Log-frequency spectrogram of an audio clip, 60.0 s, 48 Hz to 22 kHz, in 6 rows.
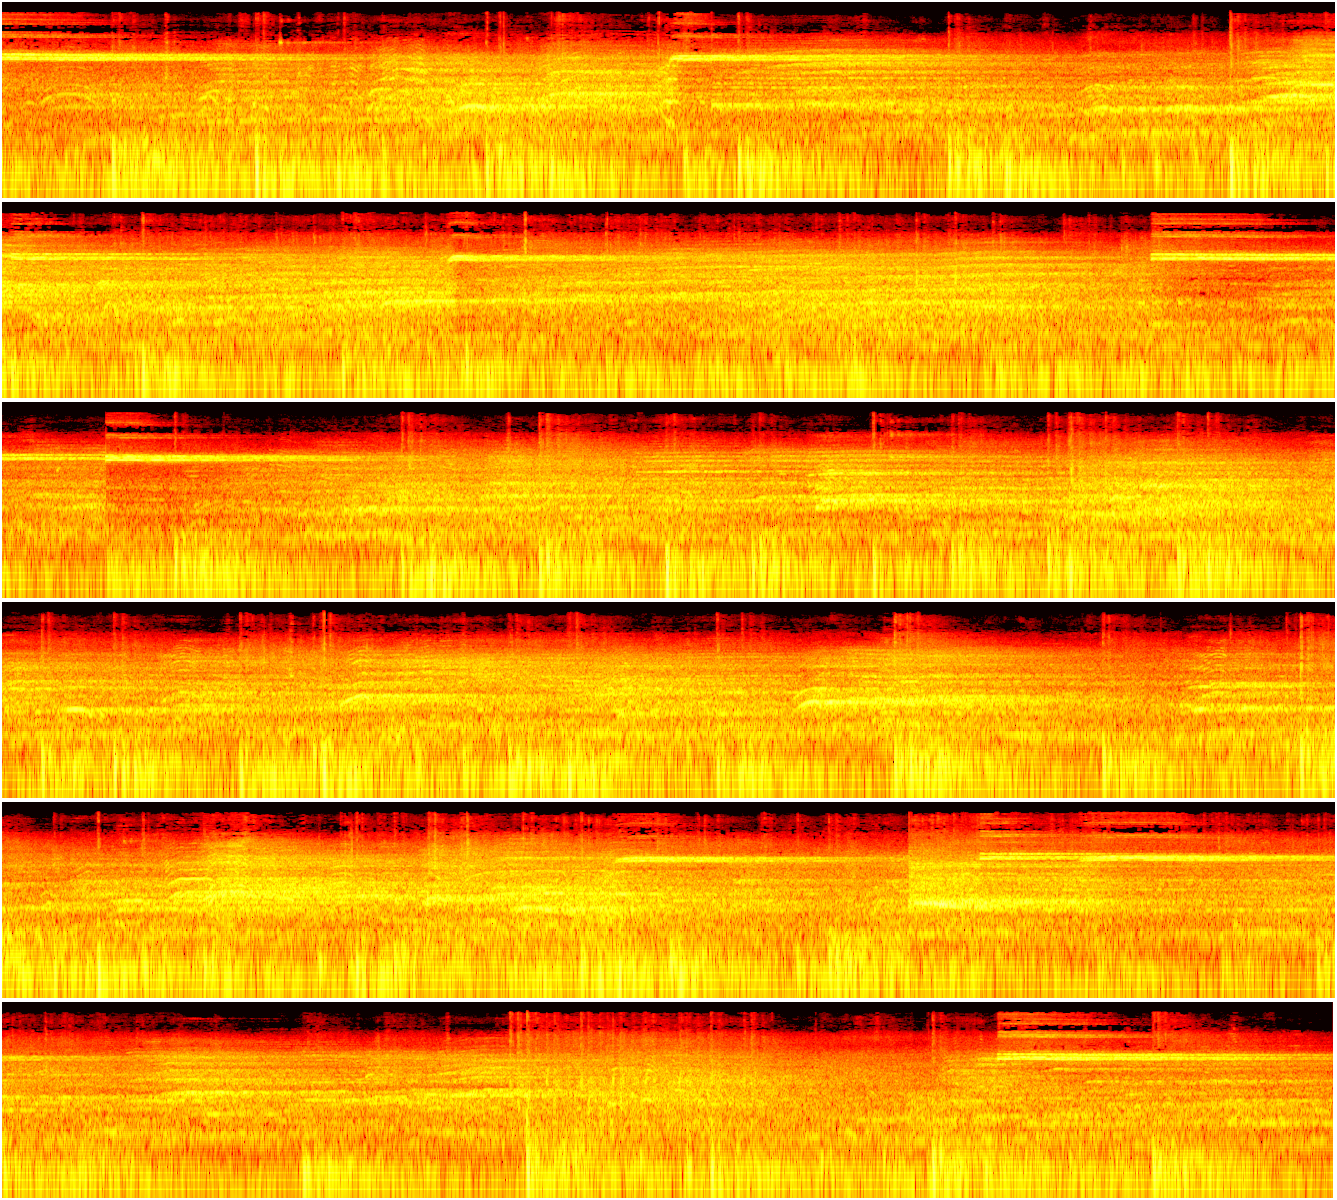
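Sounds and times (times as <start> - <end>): referee's whistle blast: 0.0 - 2.3, 5.0 - 6.2, 18.6 - 22.5, 44.5 - 50.3, 57.4 - 59.7
sports hall noise: 0.0 - 59.9.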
